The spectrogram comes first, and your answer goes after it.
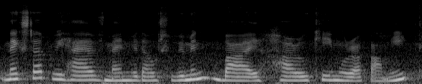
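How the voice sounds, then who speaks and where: A woman speaks at medium pitch and a moderate pace. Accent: non-native. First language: not English. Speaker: book video creator. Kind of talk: bookshelf tour video. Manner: casual, chatty.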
